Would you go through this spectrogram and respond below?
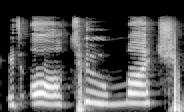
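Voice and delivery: very loud, slow overwhelmed; loud slow emphasis. A narrator's reading. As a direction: let it crash down. Read with sudden force.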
